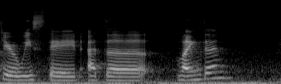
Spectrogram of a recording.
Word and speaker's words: Langham: the chef movies they featured it it's actually pronounced Langham Hotel it's walkable to your favorite pubs restaurants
